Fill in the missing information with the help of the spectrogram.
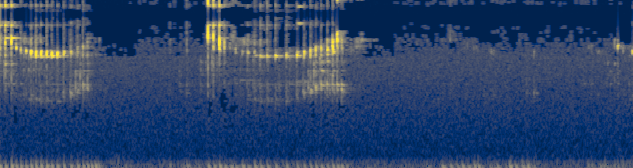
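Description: A small pick scrapes across the top and side fins of a small finned aluminum CPU cooler heatsink resting on a blanket, producing rapid clicking. There are two main scraping passes, each a bright, high, whistle-like rattle over a low, steady rumble. Softer, scattered clicks follow afterward.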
